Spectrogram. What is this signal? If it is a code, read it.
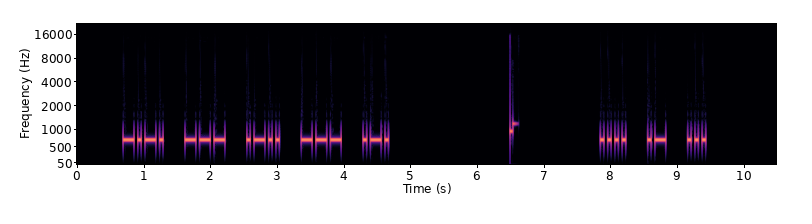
Morse code, heard as a keyed tone, about 22 wpm, spaced as for 16 wpm, 700 Hz. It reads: COLOR HAS
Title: 2x Character Spacing - Top 300 Words - 22wpm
